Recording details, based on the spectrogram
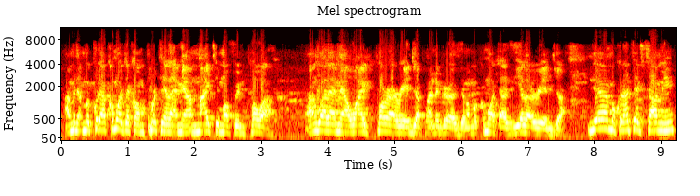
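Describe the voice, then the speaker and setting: Jamaican man, boastful patois monologue, fairly high voice, dull lo-fi sound. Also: quick pace. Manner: boastful, flamboyant patois chatter, calls listeners "my love". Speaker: social media personality. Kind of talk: casual storytelling monologue.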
